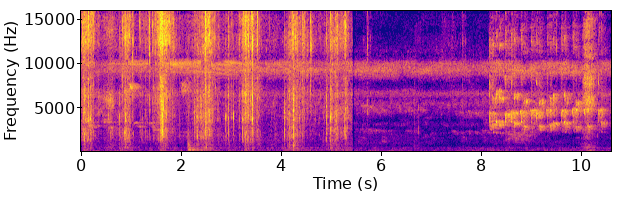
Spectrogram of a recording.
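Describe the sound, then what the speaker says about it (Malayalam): Crows caw and small birds chirp and sing in a village outdoors, faint and distant over a hissy background with insect-like buzzing and scattered rustles. "കാക്കകളുടെ കരച്ചിലും കിളികളുടെ ശബ്ദവും എന്ത് ഭംഗിയാണല്ലേ"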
